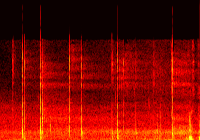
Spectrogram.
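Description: Several plastic ping-pong balls bouncing on a hard floor: an irregular run of sharp clicks, about ten in two seconds.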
